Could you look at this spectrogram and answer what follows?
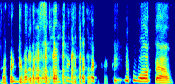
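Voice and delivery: talking through laughter; laughing. Real, not acted. Laughing while telling.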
